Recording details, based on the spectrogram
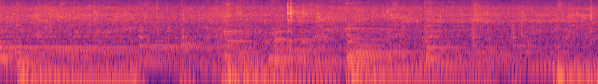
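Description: Sliced onion frying lightly in oil for a Bengali fish curry: a steady, close sizzle with occasional stirring over a low, humming background, and no talking.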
